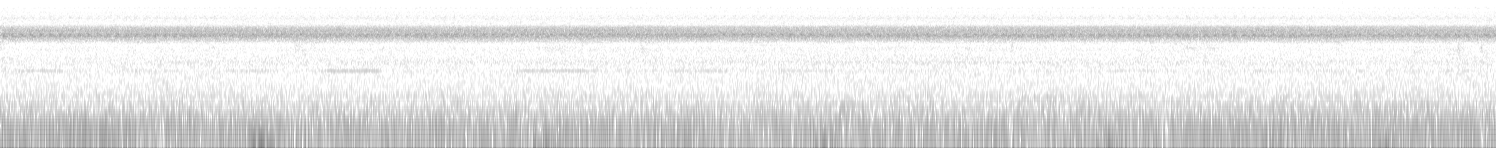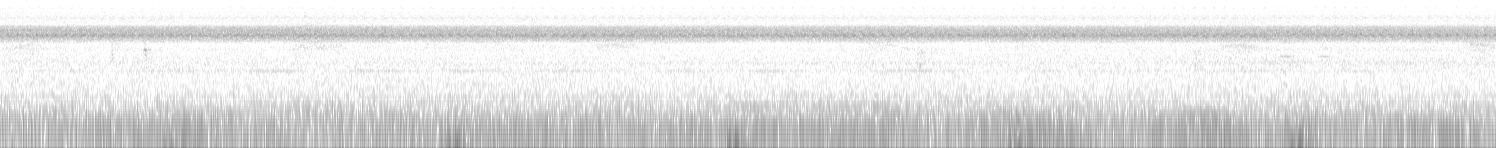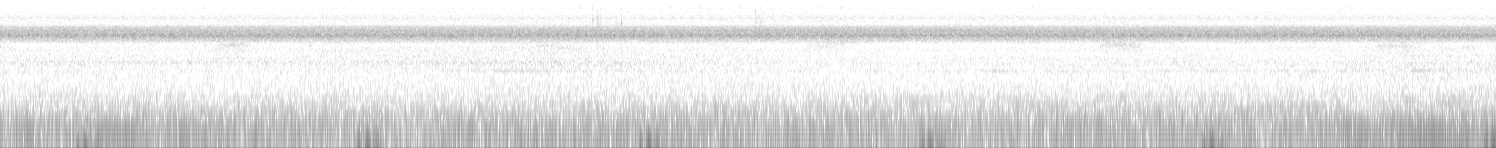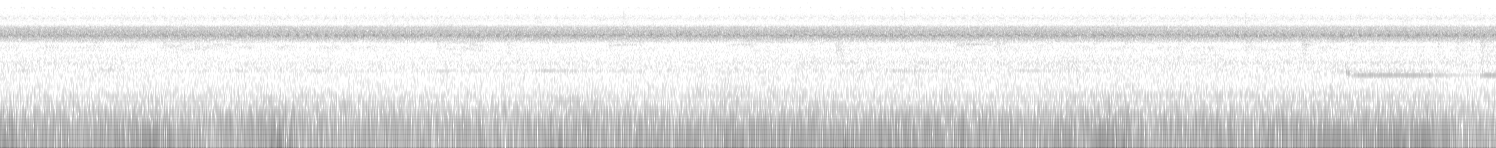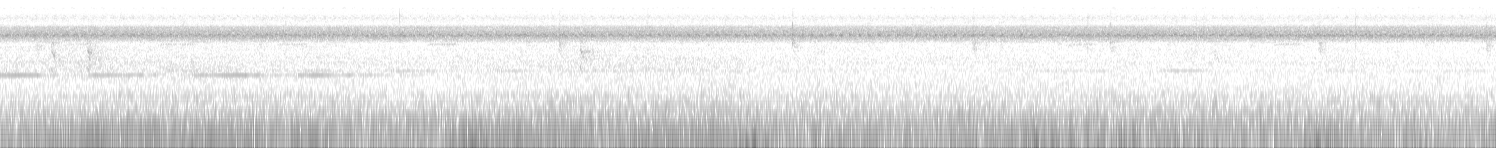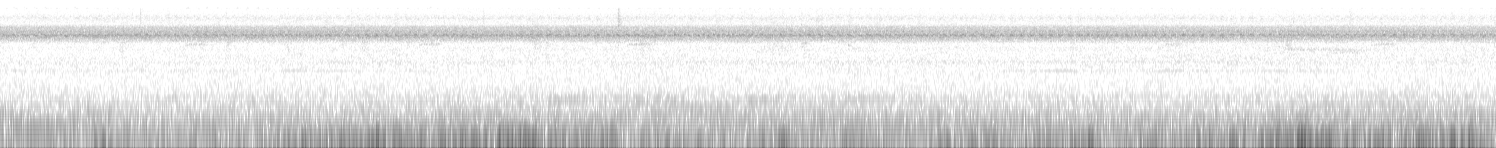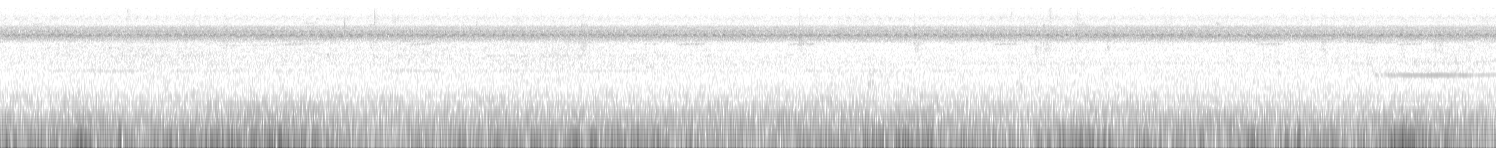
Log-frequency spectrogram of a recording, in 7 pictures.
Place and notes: The College of New Jersey, Pennington Road, Ewing Township, NJ, USA - Lake Ceva
Lake Ceva at The College of New Jersey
